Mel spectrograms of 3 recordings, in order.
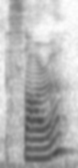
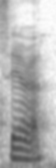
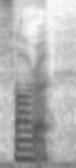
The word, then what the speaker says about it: Sarah: By the way, if you guys don't know, my name is actually pronounced Sarah. It's not Sarah, it's Sarah. And I know it's spelled like Sarah, which is very confusing, so I just thought I would let you know.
